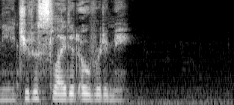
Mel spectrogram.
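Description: A young boy speaks quietly and pleadingly.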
